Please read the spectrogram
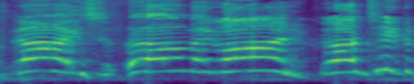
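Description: A child's voice singing wordless notes that each rise and then fall in pitch, about three of them in a row with short breaks between.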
